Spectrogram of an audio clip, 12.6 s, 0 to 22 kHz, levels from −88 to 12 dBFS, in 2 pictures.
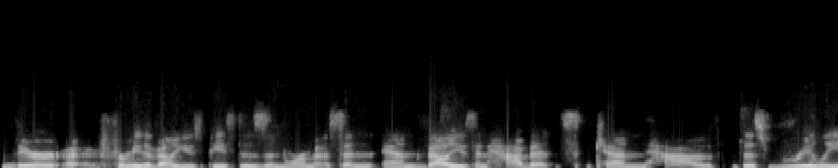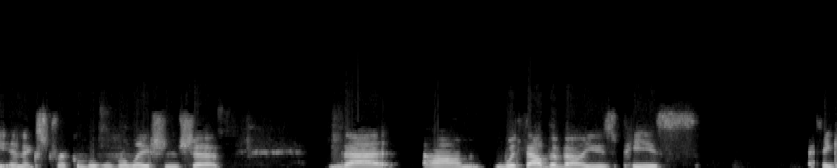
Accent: American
